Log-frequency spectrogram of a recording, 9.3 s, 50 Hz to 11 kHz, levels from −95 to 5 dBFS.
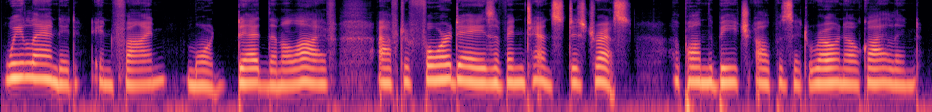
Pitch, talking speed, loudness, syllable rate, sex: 205 Hz, 130 wpm, -17 LUFS, 4.2 syllables/s, female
